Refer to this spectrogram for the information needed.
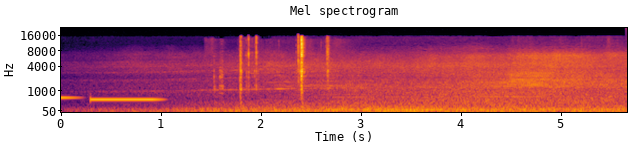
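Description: A steady, loud airplane engine drone fills the cabin, opening with a brief electronic chime tone and a few light metallic clinks early on, with no one talking.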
